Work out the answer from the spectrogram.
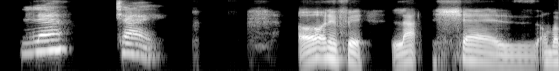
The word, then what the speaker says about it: chaise: La combinaison de voyelles A et I, toujours A et I, on va prononcer comme un E. D'accord? A et I, toujours comme un E. Donc, chaise. D'accord?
